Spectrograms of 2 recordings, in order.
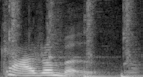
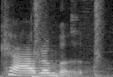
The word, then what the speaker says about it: caramel: Some Indian English speakers say it as caramel. Caramel. But the correct pronunciation is caramel. Caramel. It's not caramel, it's caramel. Word number 8.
